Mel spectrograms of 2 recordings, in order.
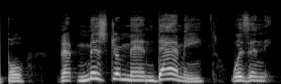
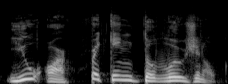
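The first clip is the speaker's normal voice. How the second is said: usual speaking voice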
